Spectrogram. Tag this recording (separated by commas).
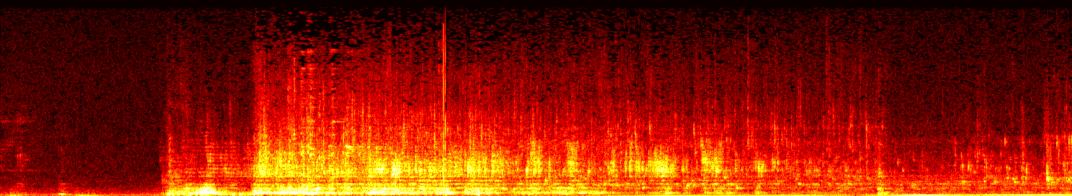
Toilet flush, Water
